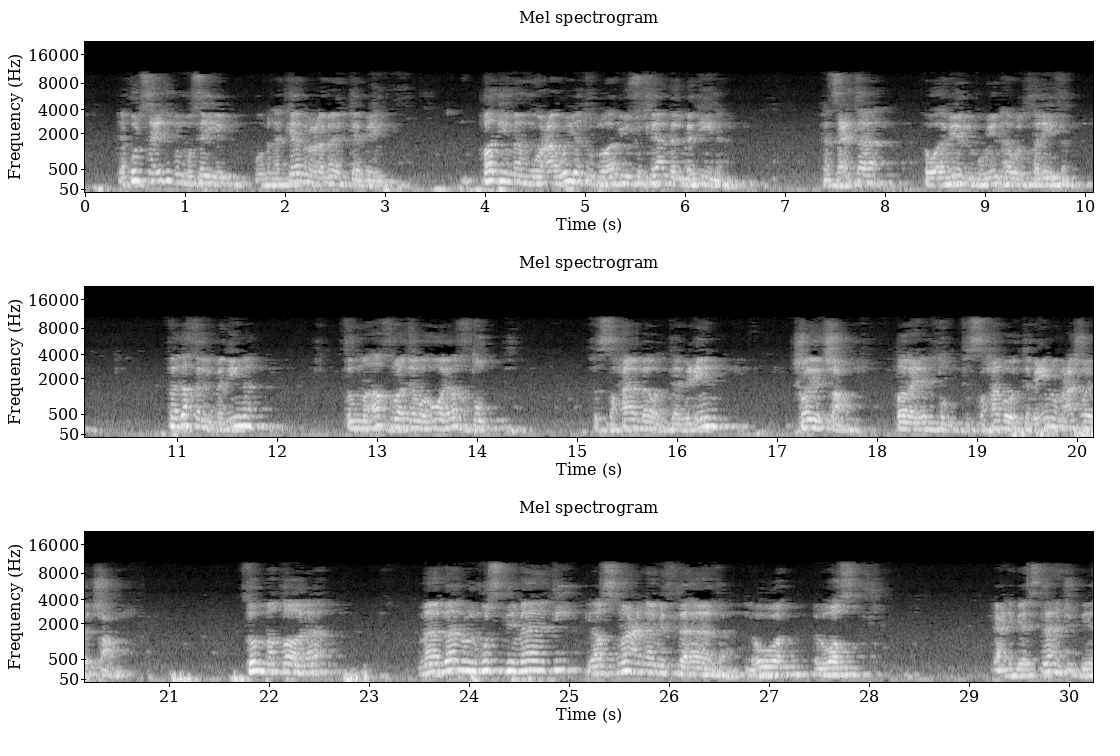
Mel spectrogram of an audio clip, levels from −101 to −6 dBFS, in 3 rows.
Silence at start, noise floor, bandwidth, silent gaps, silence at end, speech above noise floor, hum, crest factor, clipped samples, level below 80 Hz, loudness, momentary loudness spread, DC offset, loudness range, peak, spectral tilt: 0 s; -42 dBFS; 10.5 kHz; none; 0 s; 23 dB; none; 18 dB; under 0.1%; -34 dBFS; -20 LUFS; 17 LU; under 0.1%; 4 LU; -2 dBFS; -6.5 dB/octave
